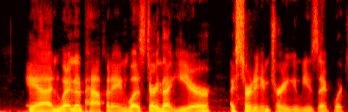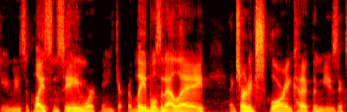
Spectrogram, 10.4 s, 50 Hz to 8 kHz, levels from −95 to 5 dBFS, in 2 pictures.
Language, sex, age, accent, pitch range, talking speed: English, male, 30-49, American, 110-130 Hz, 170 wpm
